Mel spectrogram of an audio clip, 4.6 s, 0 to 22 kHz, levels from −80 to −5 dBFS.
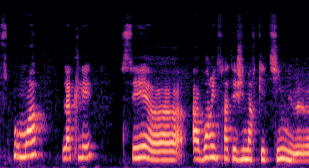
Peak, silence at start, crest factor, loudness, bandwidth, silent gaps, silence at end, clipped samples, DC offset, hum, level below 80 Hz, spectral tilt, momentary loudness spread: -2 dBFS; 0.05 s; 16 dB; -17 LUFS; 12.5 kHz; none; 0 s; under 0.1%; under 0.1%; none; -68 dBFS; -5.5 dB/octave; 9 LU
